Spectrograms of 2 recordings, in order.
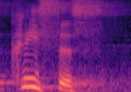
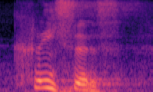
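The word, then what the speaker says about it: κρίσις: the word judgment means, it pronounces krisis, krisis. Now, the word krisis in Greek sounds like crisis.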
